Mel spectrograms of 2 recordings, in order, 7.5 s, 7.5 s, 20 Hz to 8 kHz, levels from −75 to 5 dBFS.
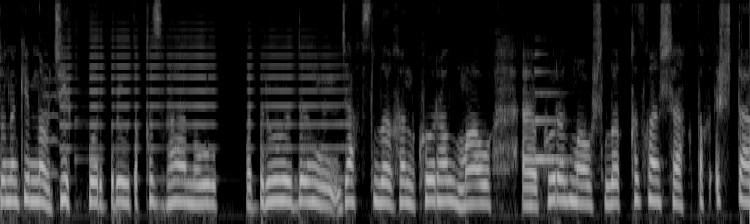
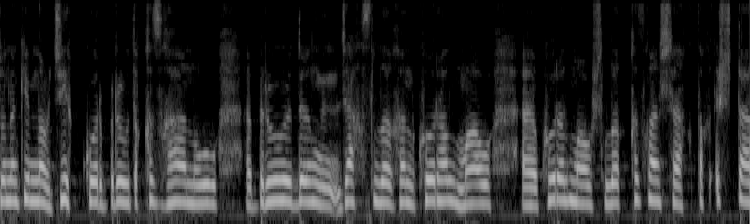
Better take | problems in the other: second | noise reduction (neural mask model RNNoise)

